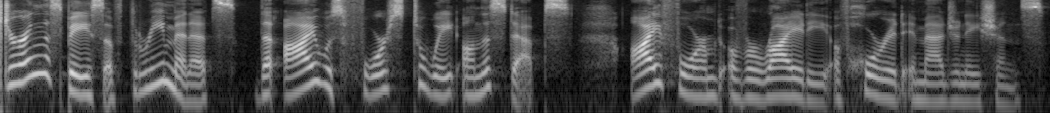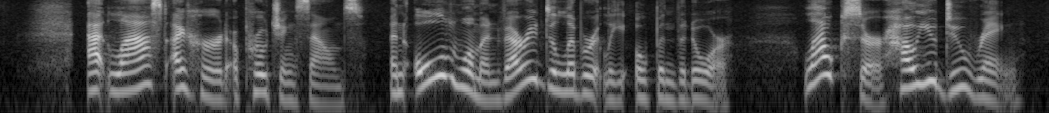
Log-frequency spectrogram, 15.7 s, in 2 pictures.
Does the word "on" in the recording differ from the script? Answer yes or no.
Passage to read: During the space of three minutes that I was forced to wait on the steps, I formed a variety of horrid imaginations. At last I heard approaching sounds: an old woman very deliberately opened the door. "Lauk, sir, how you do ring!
no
